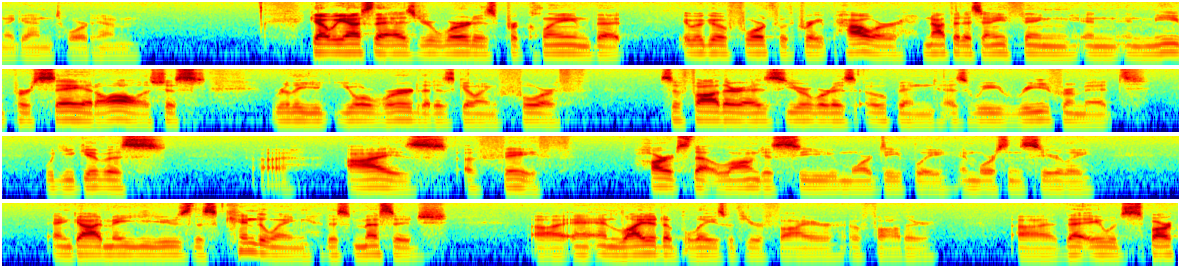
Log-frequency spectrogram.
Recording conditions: large echoing room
